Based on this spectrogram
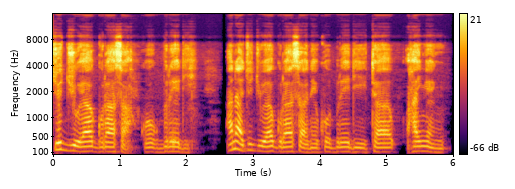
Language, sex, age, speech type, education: Hausa, male, 30-45, spontaneous, tertiary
